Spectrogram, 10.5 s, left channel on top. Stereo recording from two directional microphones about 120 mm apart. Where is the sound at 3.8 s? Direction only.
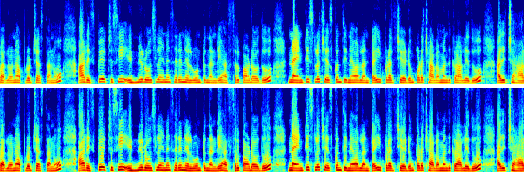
40° right (ahead or behind).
